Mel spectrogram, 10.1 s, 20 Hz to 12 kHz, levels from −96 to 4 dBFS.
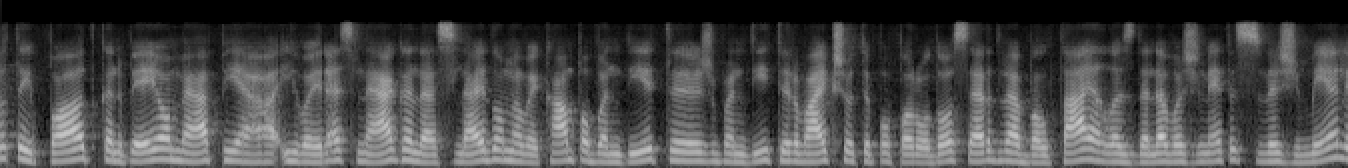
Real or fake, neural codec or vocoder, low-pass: fake; codec, 16 kHz, about 1 kbps, DyCAST, with the encoder's durations; 7.2 kHz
